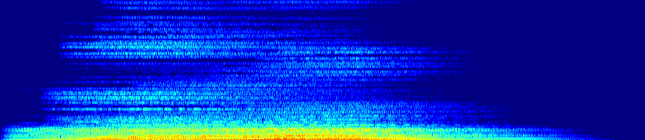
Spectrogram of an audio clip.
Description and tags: Magical portal open
Fantasy magical portal tone. Could be used to portray a dark or slightly strange portal/world, or used as a magical appear sound.
Fantasy, Magical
